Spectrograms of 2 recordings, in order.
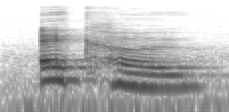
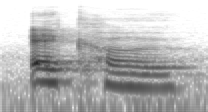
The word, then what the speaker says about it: echo: occasions it's not pronounced the h is silent so it's choir choir echo echo with a g ghost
